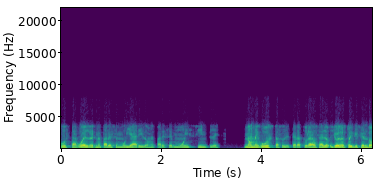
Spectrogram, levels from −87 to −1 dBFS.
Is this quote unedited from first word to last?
yes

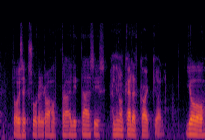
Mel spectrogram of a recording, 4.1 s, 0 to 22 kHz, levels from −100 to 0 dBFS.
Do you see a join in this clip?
no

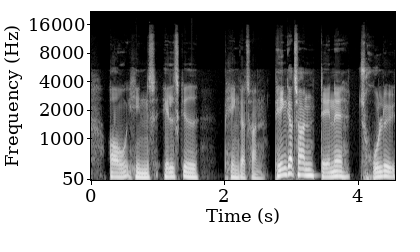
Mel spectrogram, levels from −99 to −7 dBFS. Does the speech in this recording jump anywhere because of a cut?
yes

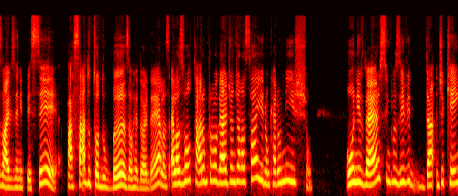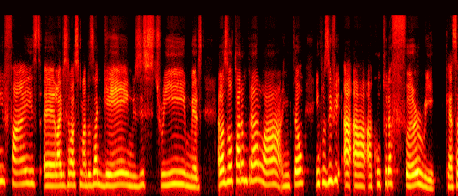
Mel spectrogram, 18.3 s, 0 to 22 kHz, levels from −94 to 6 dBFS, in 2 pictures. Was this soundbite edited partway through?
no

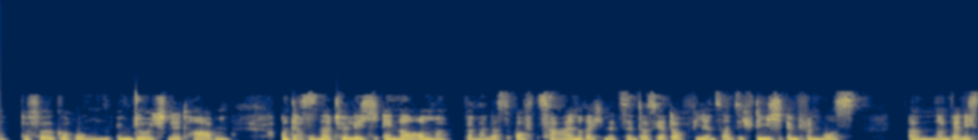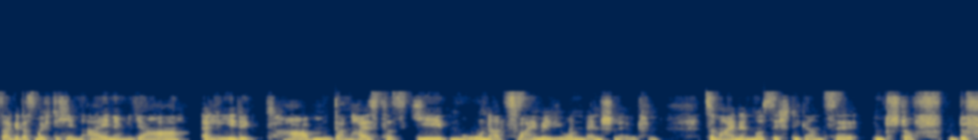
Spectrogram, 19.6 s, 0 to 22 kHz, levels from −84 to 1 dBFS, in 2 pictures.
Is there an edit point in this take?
yes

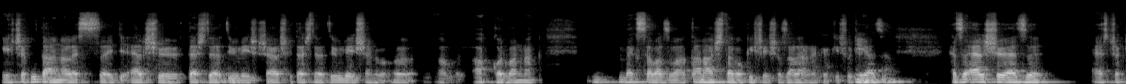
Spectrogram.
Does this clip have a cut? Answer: no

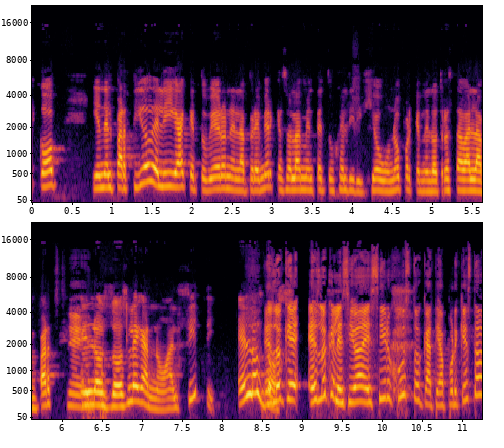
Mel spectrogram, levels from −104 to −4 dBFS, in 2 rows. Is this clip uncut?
yes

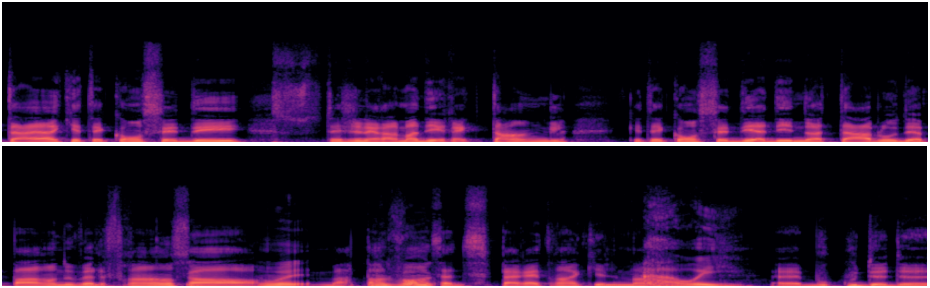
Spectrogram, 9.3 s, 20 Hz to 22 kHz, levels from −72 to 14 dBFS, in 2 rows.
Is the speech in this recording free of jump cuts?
no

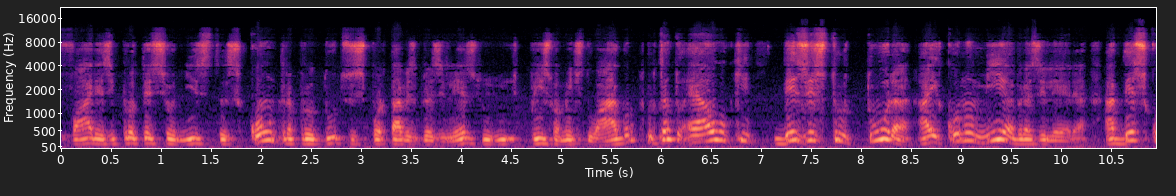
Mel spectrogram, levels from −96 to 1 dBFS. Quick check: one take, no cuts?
yes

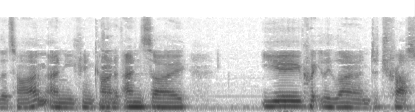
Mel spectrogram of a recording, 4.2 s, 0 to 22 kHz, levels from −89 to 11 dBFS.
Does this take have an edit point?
yes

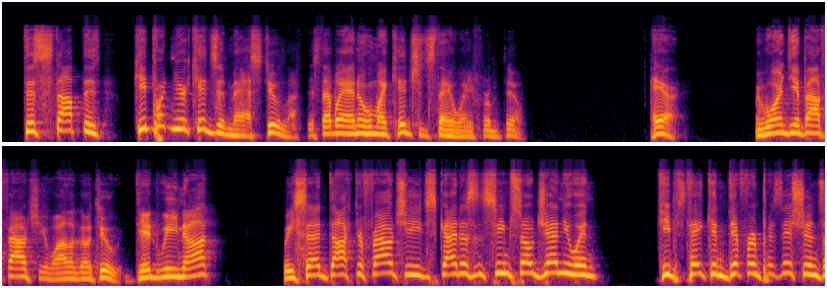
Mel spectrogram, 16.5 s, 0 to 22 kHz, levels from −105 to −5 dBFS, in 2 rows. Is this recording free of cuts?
no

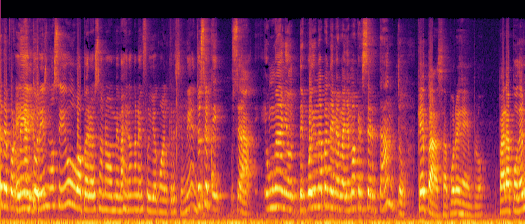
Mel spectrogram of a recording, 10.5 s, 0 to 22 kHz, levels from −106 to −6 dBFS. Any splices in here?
yes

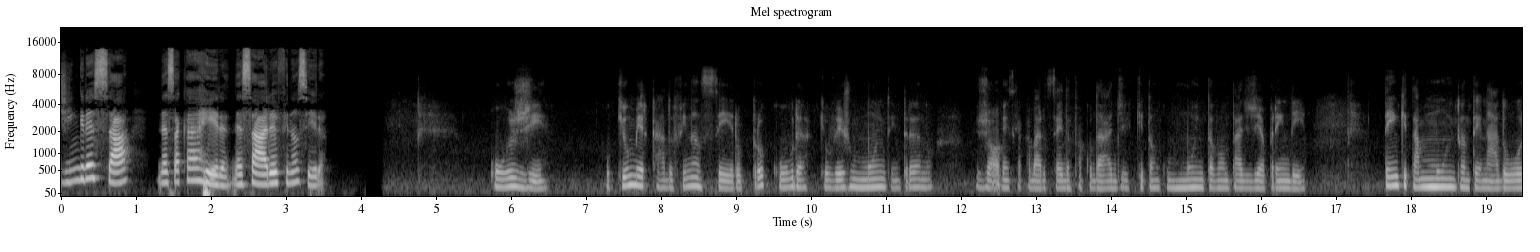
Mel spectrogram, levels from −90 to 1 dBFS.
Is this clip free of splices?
yes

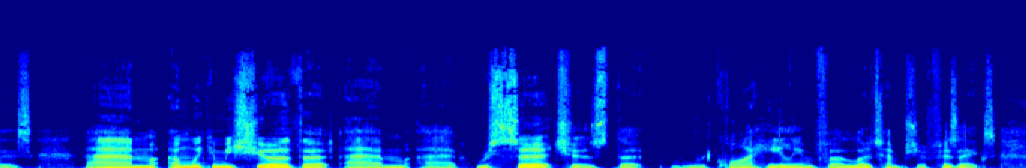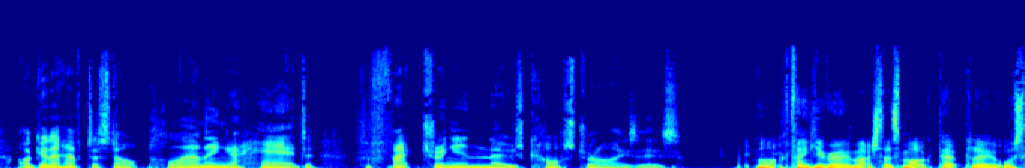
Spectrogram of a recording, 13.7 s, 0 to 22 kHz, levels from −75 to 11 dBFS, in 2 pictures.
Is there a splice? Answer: yes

